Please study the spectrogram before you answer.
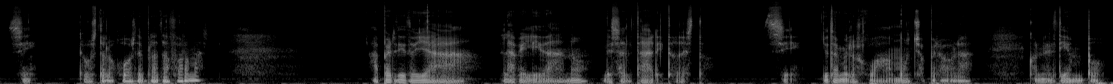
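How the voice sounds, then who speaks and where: Breathy, whispering Spanish shop clerk played by a man. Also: fairly low pitch, dry recording, heavily acted. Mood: soft, attentive, then calm, friendly. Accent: Spain. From Spain. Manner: unhurried, murmuring, hesitant phrasing. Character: patient, polite male video game shop clerk. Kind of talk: ASMR roleplay, whispered and soft-spoken. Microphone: close microphone.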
